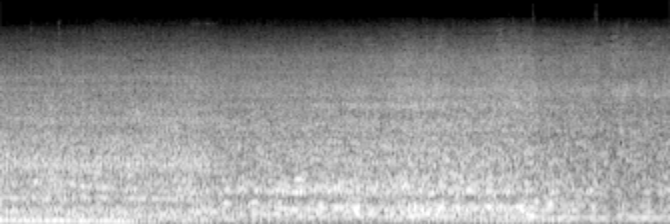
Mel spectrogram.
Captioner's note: rumble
